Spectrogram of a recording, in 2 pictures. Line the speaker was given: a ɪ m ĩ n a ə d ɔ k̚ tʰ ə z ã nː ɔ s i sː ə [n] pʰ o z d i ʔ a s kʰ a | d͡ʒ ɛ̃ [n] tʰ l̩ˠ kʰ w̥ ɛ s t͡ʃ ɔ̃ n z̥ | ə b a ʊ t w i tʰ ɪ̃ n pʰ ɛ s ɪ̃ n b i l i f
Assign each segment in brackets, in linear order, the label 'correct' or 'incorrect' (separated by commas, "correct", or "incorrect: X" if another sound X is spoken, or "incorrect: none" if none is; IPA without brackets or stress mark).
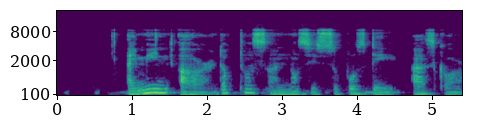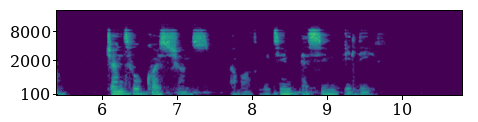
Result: incorrect: none, correct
